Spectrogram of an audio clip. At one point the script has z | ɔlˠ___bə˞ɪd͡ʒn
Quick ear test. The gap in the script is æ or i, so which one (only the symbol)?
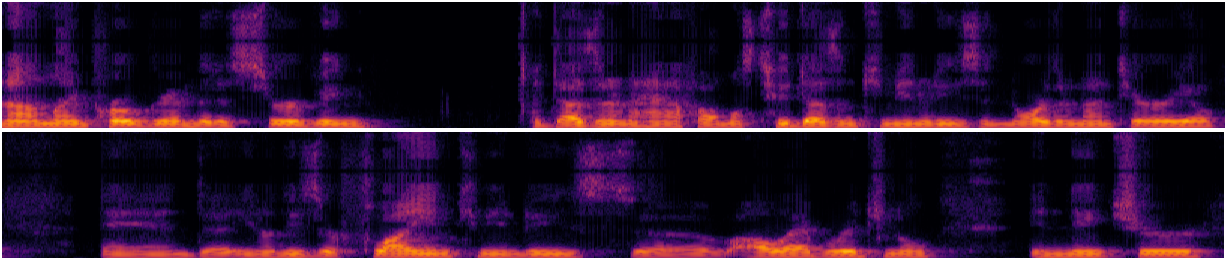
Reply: æ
